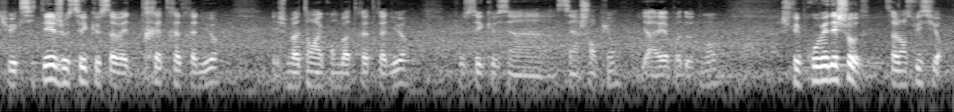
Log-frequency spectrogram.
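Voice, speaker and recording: Speaking at a fairly quick pace with long, frequent pauses, a man with a medium pitch and ordinary pitch variation is heard over noticeable background noise. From Normandy, France (Saint-Lô, Manche). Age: 20s. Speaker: professional boxer. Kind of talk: interview.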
